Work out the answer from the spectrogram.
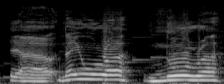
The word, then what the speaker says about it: Naora: Naora, I've heard it pronounced Nora sometimes, Naora-san. I'm just gonna say Naora.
